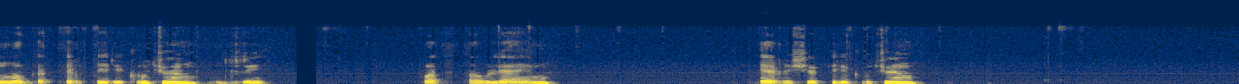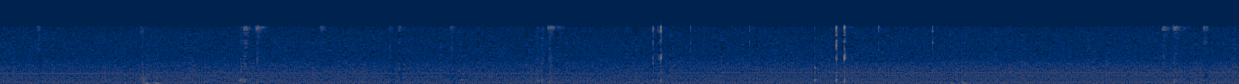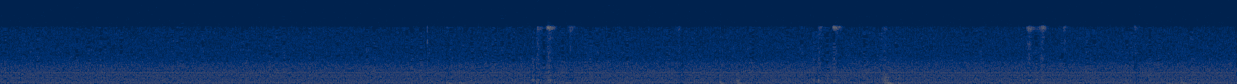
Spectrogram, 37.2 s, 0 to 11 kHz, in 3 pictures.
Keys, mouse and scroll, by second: 2.1 g, 3.6 middle click, 5.3 middle click, 7.2 r, 8.7 middle click, 9.6 r, 10.7 middle click, 13.9 g, 15.5 middle click, 16.3 middle click, 17.7 click, 18.8 click, 19.3 middle click, 20.7 click, 21.2 middle click, 21.9 g, 24.4 middle click, 29.2 g, 30.5 middle click, 32.0 r, 33.6 g, 35.4 middle click, 36.5 g.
